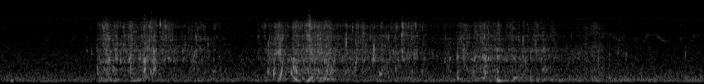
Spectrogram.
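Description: A hooked fish thrashes and splashes at the water's surface.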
